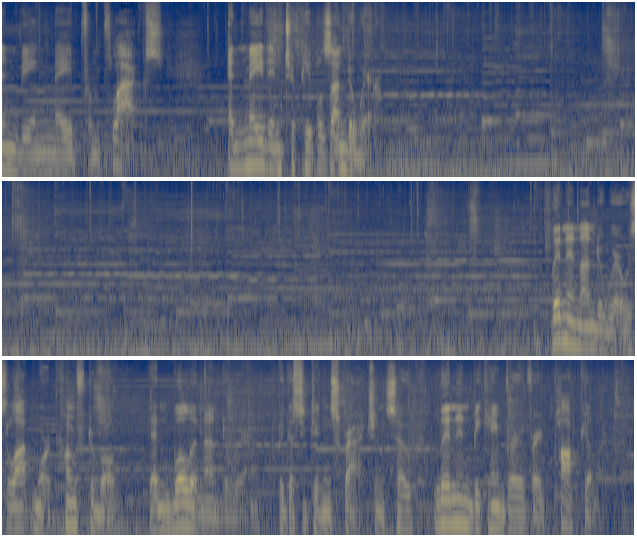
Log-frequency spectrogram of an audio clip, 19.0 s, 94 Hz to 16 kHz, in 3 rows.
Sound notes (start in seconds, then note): 5.3 fabric ripping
